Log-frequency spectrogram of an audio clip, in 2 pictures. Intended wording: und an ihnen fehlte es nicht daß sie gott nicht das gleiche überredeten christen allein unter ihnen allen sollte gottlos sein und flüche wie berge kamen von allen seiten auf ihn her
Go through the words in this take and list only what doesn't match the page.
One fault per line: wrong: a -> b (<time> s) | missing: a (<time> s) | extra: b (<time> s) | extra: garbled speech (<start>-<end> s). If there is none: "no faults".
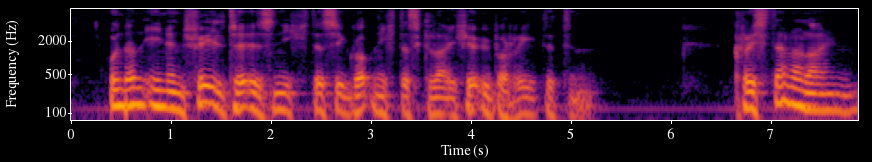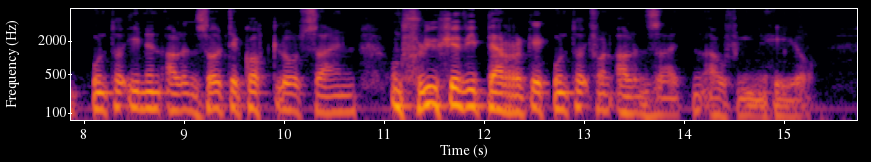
wrong: kamen -> unter (12.7 s)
